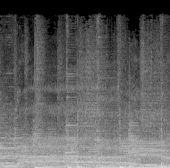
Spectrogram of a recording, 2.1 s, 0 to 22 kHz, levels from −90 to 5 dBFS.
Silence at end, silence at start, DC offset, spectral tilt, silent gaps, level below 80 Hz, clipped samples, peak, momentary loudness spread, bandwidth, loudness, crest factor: 0 s; 0 s; under 0.1%; -4.5 dB/octave; none; -18 dBFS; under 0.1%; 0 dBFS; 2 LU; 19.5 kHz; -13 LUFS; 12 dB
